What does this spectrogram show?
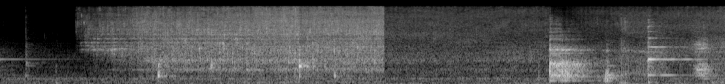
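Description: Boiled clam meat dropped into hot coconut oil in an aluminium pan, sizzling loudly from about a second in, then dropping abruptly to a quieter, steady sizzle. Near the end a metal spatula scrapes and clinks against the pan as the clams are spread out.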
